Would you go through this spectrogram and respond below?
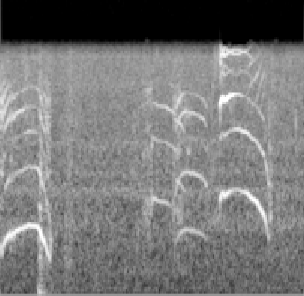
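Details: Two-week-old domestic kittens from a litter of five, indoors; three high, thin meows, each an arched whistle-like wail rising then falling, the first and last louder, spaced about a second apart over a quiet background.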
